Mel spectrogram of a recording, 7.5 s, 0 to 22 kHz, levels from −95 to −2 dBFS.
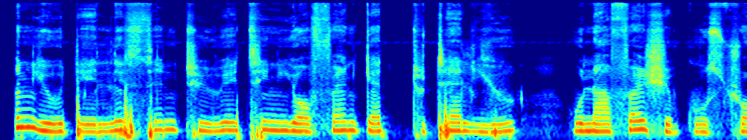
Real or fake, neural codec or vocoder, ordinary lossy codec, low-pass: fake; vocoder, 48 kHz, 128 mel bands, Vocos; none; none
